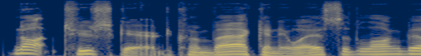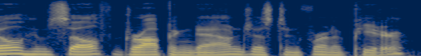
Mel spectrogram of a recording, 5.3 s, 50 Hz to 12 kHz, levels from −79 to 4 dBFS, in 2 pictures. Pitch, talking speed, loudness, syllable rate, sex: 115 Hz, 195 wpm, -20 LUFS, 4.9 syllables/s, male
